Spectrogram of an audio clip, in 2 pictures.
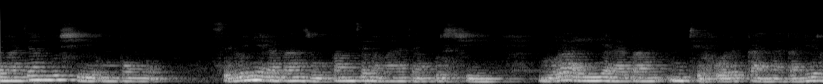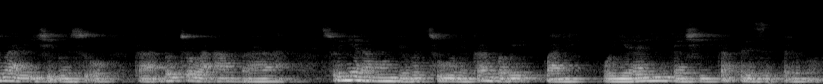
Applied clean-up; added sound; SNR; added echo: none; none; none; reverberation time 0.9 s.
